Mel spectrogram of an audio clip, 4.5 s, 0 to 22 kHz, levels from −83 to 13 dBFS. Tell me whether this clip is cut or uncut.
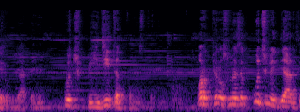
uncut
